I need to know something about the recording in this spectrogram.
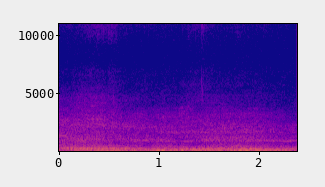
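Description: Hot cooking oil sizzling in an iron kadai after mustard seeds have spluttered in it, an even frying hiss with a few faint ticks, over a steady low rumble.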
